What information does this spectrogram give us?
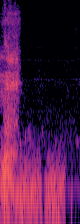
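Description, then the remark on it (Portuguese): A single sharp, breathy sneeze bursts out, followed by a brief low, rough exhale that trails off into quiet. “Foi um espirro, foi um espirro.”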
